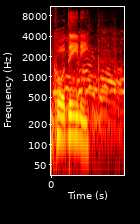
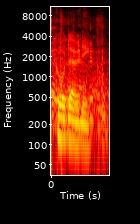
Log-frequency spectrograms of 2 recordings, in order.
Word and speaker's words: Cordoni: I think he called him Cordini, but it's Cordoni.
